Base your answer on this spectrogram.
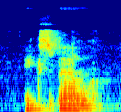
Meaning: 1. To eject 2. To fire (a bullet, arrow etc.) 3. To remove from membership 4. To deport
- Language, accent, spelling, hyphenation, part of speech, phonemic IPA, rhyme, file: English, Southern England, expel, ex‧pel, verb, /ɪkˈspɛl/, -ɛl, LL-Q1860 (eng)-expel.wav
